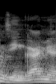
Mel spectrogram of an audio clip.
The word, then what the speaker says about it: деньгами: Но если повторить это, может быть, попроще, то современная норма с ударением на окончании. Деньги, деньгам, деньгами о деньгах. Ударение на первом слоге «деньгам, деньгами о деньгах» оно считается устаревающим или, может быть, даже уже устаревшим.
